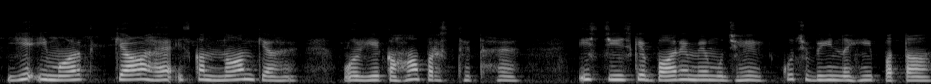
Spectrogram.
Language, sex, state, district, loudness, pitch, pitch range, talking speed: Hindi, female, Bihar, Kishanganj, -25 LUFS, 200 Hz, 195-220 Hz, 155 wpm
